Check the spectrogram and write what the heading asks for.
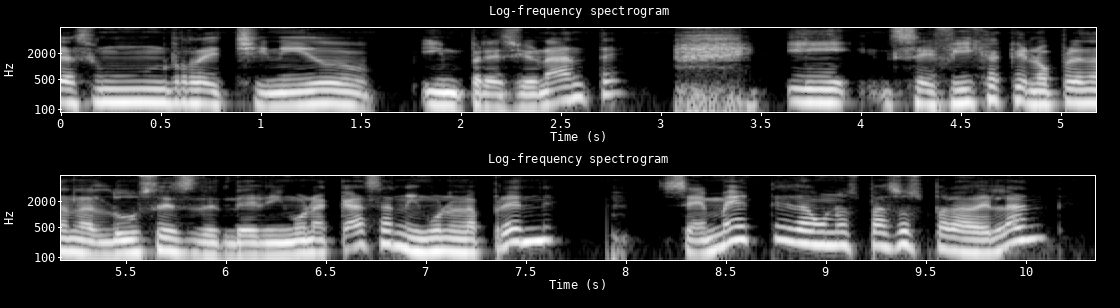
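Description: A man's voice: medium pitch, no echo, clean studio sound. Man telling a ghost story. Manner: casual, lively retelling with many quoted voices. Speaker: podcast storyteller. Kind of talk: retelling a listener's ghost story.

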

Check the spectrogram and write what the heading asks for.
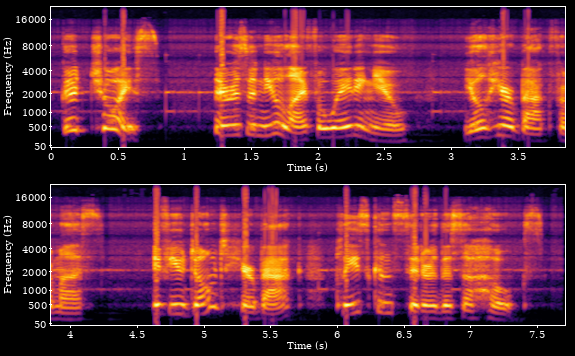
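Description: Cool answering-machine greeting over a landline phone. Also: female voice, on the low side, fairly bright tone. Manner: measured, formal recorded message. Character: calm female agency answering-machine voice. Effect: answering-machine greeting played over a landline phone. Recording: distant, faintly noisy phone line.

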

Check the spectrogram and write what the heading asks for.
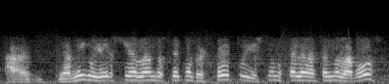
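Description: A man's voice: high-pitched, fast talker, over music. A man working at a shop who answers the phone politely and grows firm when he is insulted. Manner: polite customer-service tone, growing firm. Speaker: prank call target, butcher shop worker. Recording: muffled phone line.

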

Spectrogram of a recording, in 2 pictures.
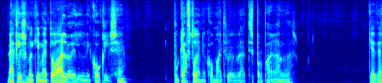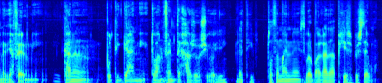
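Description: Man, low voice, dry close sound, insistent explainer. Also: dark tone, slightly rough, no echo. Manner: explains rules insistently, acts out quoted voices. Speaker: football refereeing commentator. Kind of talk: opinionated talk-show monologue.

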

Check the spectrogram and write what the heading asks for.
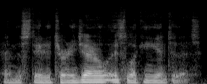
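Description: A man's voice: deep voice, fairly even intonation, very fast, warm tone, slightly rough. A middle-aged man from Brooklyn hosting a news media show, giving emphatic, conversational commentary. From Brooklyn, New York.

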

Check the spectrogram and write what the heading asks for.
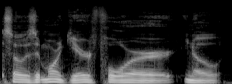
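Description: A male interview host with a West Texas accent talks in a casual, salty, informal way. The voice is deep and stays quite level, with a dry, close sound. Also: steady tone, unhurried, darkish tone, no room sound. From West Texas, United States.

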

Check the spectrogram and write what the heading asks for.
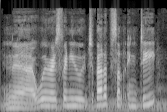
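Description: A woman explains relationship dynamics with calm assurance, stepping into quoted thoughts to make her point. Music plays clearly behind her voice. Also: on the high side, fast. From Dubai. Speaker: podcast guest. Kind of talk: relationship advice in interview.

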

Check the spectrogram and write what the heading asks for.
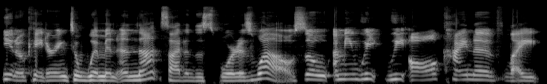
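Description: A woman's voice: medium pitch, normal speed, bright, forceful tone. A woman hosting an interview podcast, talking in a loose, rambling way with many fillers. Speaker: podcast host. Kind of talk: casual interview chat.

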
